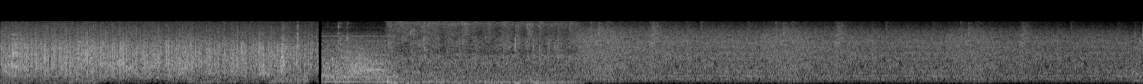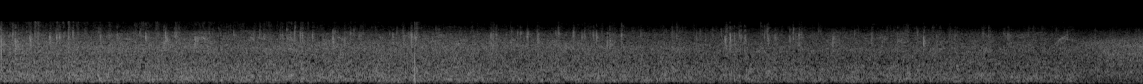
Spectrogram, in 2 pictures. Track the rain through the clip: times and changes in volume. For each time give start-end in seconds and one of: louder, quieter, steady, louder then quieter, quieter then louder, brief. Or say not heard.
0.0-22.8 quieter.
